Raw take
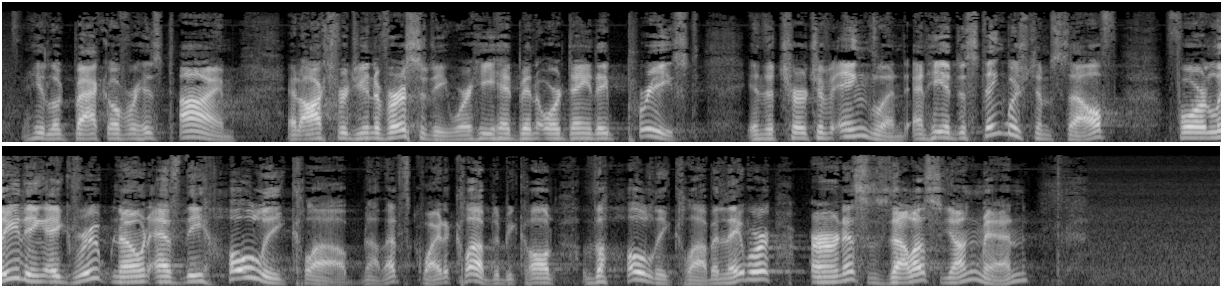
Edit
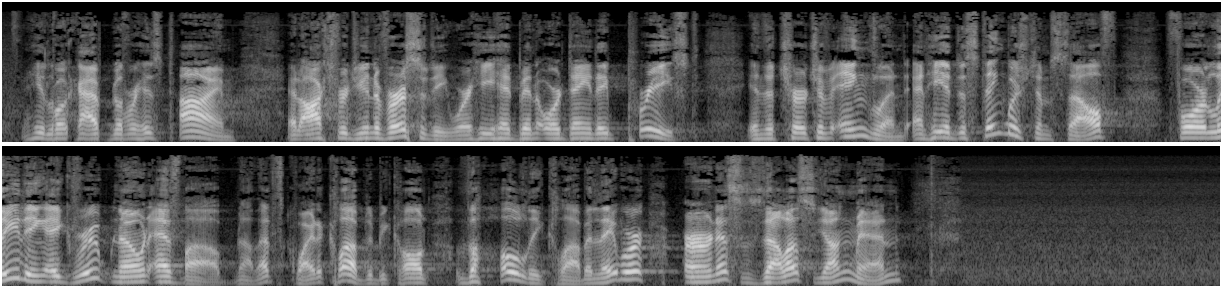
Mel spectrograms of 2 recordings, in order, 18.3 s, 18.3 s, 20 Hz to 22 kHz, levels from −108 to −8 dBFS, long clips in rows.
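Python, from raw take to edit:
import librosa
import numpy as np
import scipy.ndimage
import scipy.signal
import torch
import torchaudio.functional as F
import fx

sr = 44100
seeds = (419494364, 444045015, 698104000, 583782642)

y = fx.edit(x, sr, fx.reverse_span(start_s=0.39, length_s=0.52),
    fx.cut(start_s=10.53, length_s=0.95), tone=tone)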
